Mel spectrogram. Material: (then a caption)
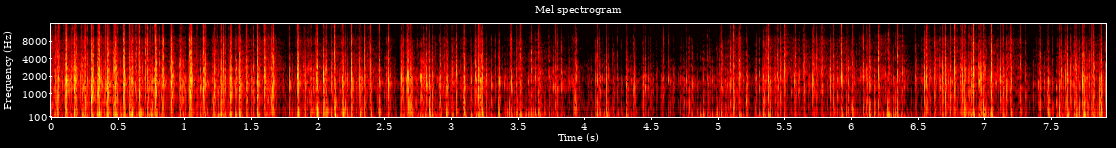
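Cardboard. A small, hollow, purple printed cardboard box is held in the hand and tapped and scratched rapidly with long acrylic nails, possibly with its contents rattling inside. The result is a dense, fast run of crisp, bright clicks and scratchy taps that stop almost instantly, with brief pauses between bursts.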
